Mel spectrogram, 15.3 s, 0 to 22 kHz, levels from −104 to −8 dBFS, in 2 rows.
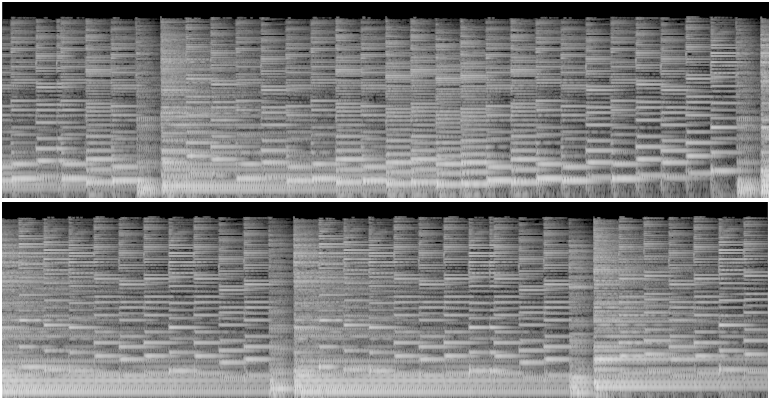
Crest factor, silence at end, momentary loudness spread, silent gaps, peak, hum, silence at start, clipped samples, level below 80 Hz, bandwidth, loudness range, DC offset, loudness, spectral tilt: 18 dB; 0 s; 5 LU; none; -8 dBFS; none; 0 s; under 0.1%; -44 dBFS; 17 kHz; 1 LU; under 0.1%; -24 LUFS; -3 dB/octave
